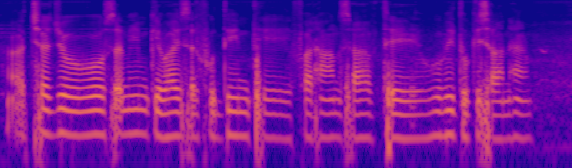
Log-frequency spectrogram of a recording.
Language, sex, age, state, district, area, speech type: Urdu, female, 30-45, Bihar, Madhubani, rural, spontaneous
